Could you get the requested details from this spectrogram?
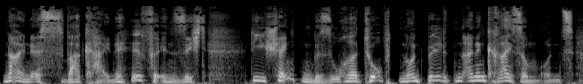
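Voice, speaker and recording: Husky man narrating an audiobook dramatically. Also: mid-range voice, sing-song, moderate pace, no room sound, studio quality. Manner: dramatic reading, voicing shouted lines. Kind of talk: scripted first-person narration.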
